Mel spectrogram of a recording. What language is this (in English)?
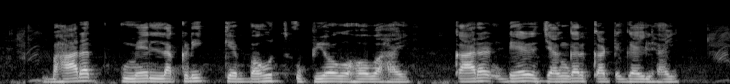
Magahi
